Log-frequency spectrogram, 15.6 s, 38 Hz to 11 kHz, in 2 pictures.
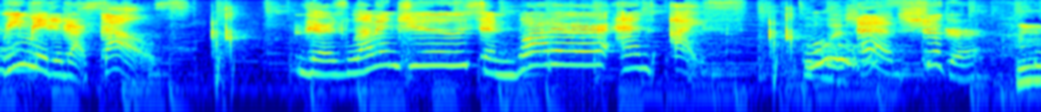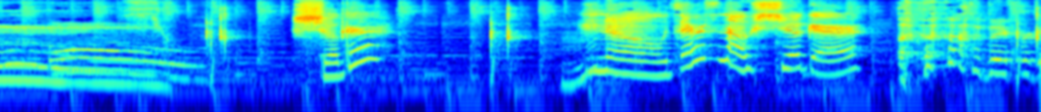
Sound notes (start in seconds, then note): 1.6 clicking noise; 14.5 laughing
